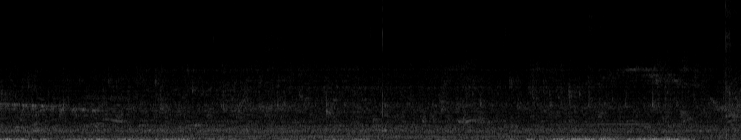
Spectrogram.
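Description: nature, dripping water

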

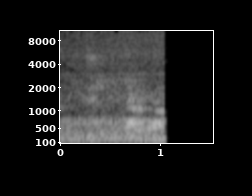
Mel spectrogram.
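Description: animal, dog barking

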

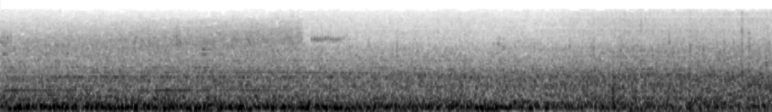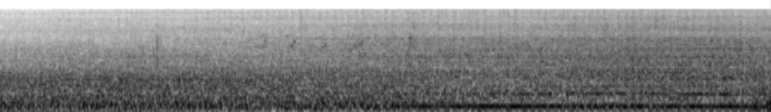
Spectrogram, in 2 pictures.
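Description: vehicle, car engine running

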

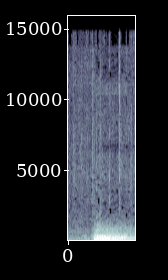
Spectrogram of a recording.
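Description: nature, thunderstorm with heavy rain

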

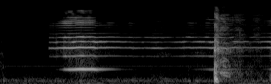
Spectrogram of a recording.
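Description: insect, mosquito buzzing

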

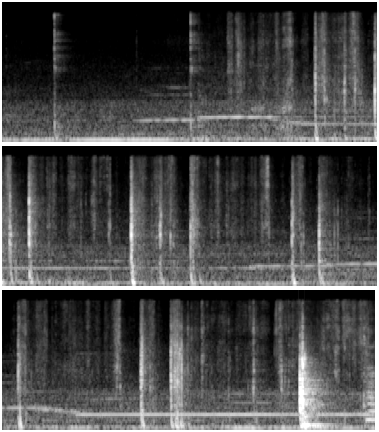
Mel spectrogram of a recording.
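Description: household object, shuffling tarot cards

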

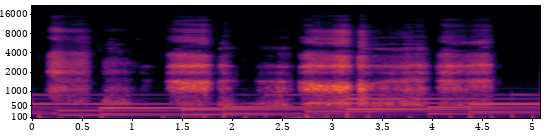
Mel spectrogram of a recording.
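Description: human body sound, labored gasping breaths

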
